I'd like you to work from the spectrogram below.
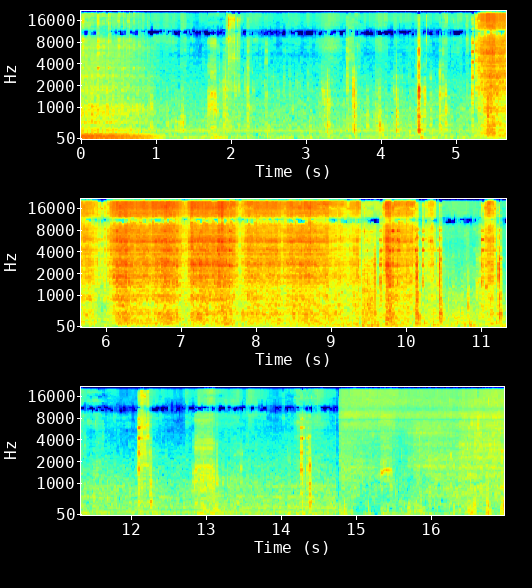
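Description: A sailboat's motor idles in a harbor as a low, steady hum at the start, then gives way to loud rushing wind and water noise with scattered mechanical clicks and knocks.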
